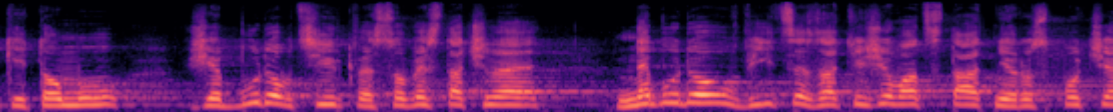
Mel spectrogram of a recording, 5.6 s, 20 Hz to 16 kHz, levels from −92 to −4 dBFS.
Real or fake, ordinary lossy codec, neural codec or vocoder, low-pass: fake; AAC, 96 kbps; vocoder, 48 kHz, 128 mel bands, Vocos; 14.4 kHz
